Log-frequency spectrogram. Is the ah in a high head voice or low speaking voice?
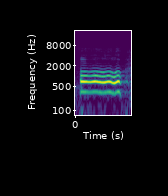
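head voice. A high vowel in a light head voice. "une voix aiguë de tête c'est ah"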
